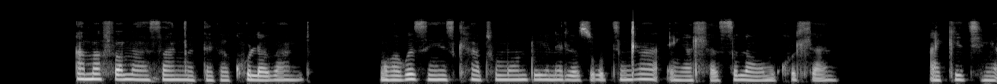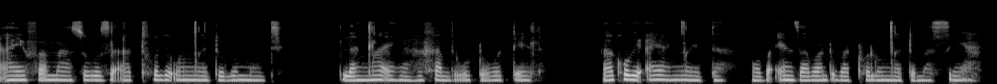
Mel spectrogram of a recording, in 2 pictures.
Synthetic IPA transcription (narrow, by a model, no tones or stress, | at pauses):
amafamansaŋ͡ǀɛd̥ʱaɣakʰulaβaːntʼu | ŋɔβaɣweziɲɛsi̥kʰatʰumuntʼujɛnɛlɛzuɣutʰiŋ͡ǁaʔɛŋaɬasɛlwaŋom̩kʰuɬa̰nɛ | aɡ̥ʱid̥ʒ̥ʱinɛʔajɛfamasuɣuzɛ̰ʔatʰɔlɛʔuŋ͡ǀɛd̥ʱɔlomutʰi̥ | laŋ͡ǁaɛŋaɣaxambʱḭɣṵd̥ʱɔɣɔtʼɛːla | ŋakʰɔɣɛʔajaŋ͡ǀɛd̥ʱa | ŋɔβa̰ʔɛnd͡zʱaβantʼuβatʰɔluŋ͡ǀɛd̥ʱɔmasiɲaːna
